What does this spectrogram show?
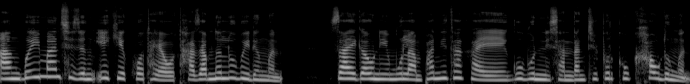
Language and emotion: Bodo, disgusted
